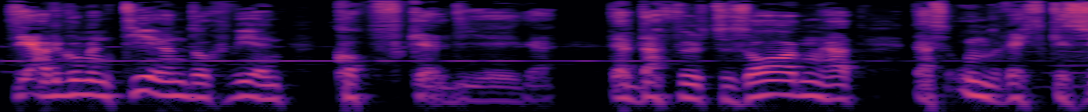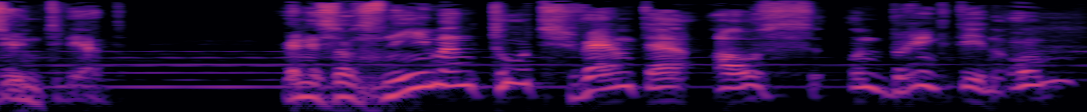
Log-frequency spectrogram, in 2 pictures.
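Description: An actor playing an older, embittered but principled camp survivor and writer in a German radio crime drama, arguing emphatically with rhetorical questions. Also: male voice, a little high, measured pace, creaky, a little mellow, faint music behind. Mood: agitated, arguing.

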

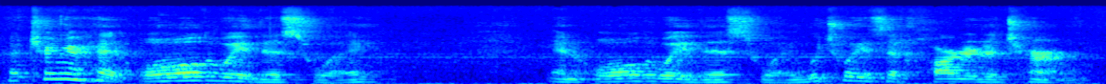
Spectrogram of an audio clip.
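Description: A middle-aged man, a chiropractor calmly instructing and explaining adjustments to a patient as he works. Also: mid-range voice, moderate pace. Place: small indoor treatment room. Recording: echoey room with background noise.

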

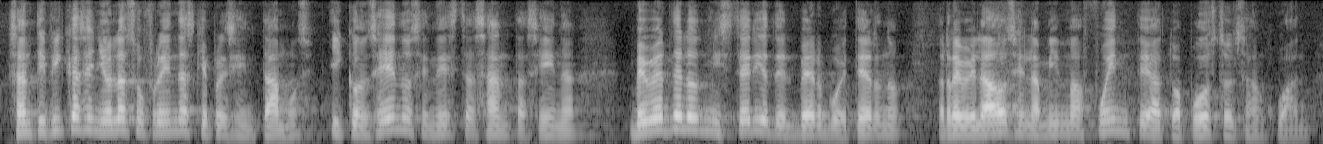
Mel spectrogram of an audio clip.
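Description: A middle-aged man, a priest, reciting liturgical prayers in a measured, reverent, solemn way. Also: on the high side, lo-fi sound. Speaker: priest celebrating Mass. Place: indoor chapel at an altar. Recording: reverberant chapel sound.

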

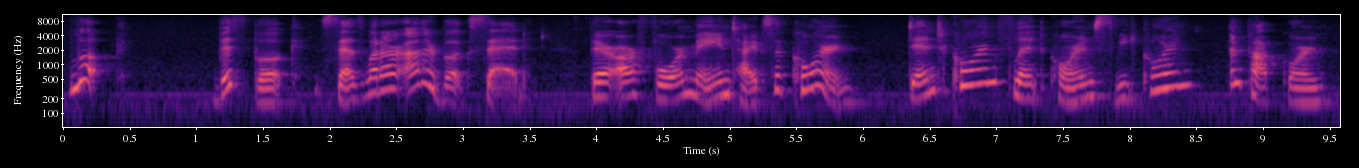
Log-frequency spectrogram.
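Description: A woman's voice: medium pitch, very animated, slow, darkish tone. A young woman hosting a children's storytime, explaining things simply in a sing-song way to small children.

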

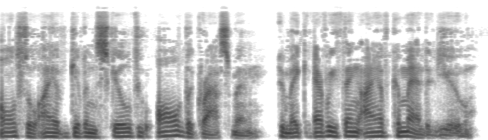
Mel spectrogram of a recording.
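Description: A man playing God in a dramatized scripture reading, speaking solemn, deliberate commands with authority. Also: on the low side, expressive, a little mellow, slightly rough, dry recording, studio quality. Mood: solemn, commanding. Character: God, solemn male deity giving commands.

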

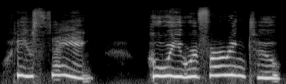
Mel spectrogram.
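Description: A woman's voice: fairly high pitch, measured pace, creaky, darkish tone, dry recording, voice pushed up. A woman playing a shy, emotional young woman who speaks guardedly in an audiobook story. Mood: alarmed, questioning.

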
